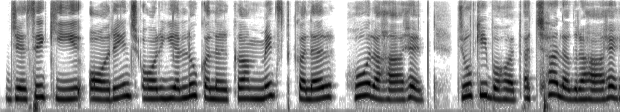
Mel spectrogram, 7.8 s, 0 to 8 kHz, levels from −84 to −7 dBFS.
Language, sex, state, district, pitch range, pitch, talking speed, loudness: Hindi, female, Madhya Pradesh, Bhopal, 240-285 Hz, 255 Hz, 145 wpm, -13 LUFS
